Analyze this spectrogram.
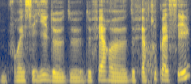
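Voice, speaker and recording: A woman talks at a moderate pace in a very deep, low voice. Her pitch varies in an ordinary way. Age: 50s. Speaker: crafts vlogger. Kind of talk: casual chat. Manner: halting, many fillers and repetitions.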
